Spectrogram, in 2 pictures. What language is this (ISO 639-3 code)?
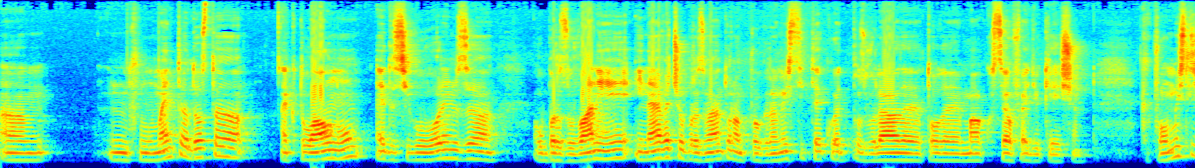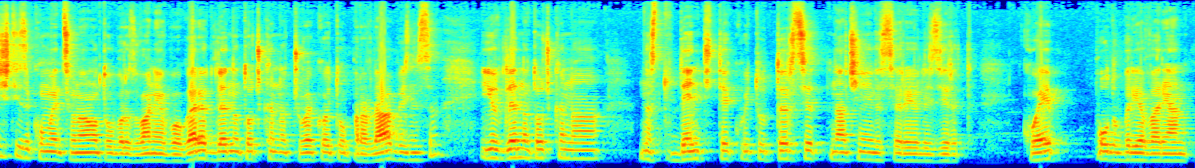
bul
